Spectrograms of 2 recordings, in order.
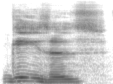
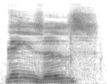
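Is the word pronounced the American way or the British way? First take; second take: British; British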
